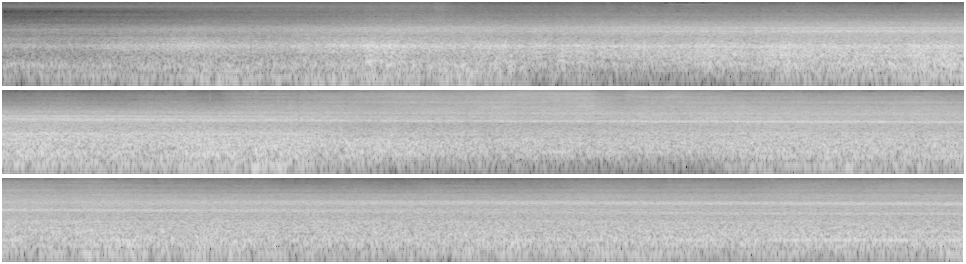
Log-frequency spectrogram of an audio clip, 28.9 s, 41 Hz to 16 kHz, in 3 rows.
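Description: E7 series Shinkansen train arriving at the platform and braking toward a stop. A rumble swells over the first few seconds as it comes in, then holds steady, with a high whine that slowly falls in pitch as the train slows.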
